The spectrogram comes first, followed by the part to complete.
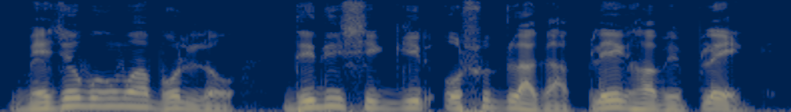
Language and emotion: Bengali, neutral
